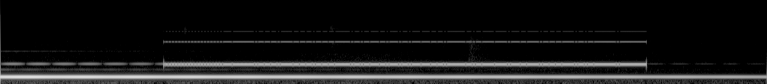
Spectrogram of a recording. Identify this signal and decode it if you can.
PSK31 (31.25 baud), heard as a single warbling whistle, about 940 Hz.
